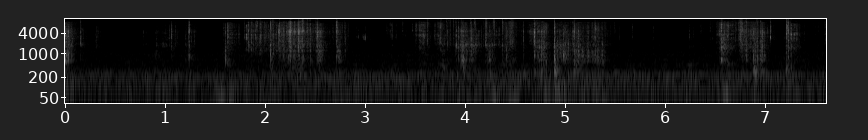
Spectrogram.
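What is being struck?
Bar of soap.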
